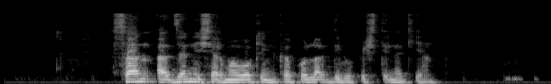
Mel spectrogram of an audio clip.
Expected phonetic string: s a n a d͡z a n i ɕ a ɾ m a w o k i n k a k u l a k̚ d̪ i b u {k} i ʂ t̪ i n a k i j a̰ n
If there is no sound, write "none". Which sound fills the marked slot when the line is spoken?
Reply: p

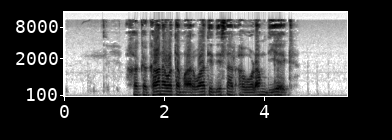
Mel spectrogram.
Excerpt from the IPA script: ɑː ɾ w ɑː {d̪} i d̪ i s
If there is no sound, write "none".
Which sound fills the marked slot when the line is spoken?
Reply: t̪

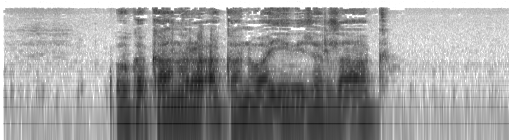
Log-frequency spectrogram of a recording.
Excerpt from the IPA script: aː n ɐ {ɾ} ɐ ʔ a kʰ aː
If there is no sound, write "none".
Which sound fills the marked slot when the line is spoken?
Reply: ɾ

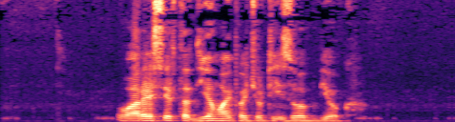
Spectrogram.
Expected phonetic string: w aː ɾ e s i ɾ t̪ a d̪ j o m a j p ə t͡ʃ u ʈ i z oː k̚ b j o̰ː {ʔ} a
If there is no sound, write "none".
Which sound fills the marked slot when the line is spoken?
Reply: k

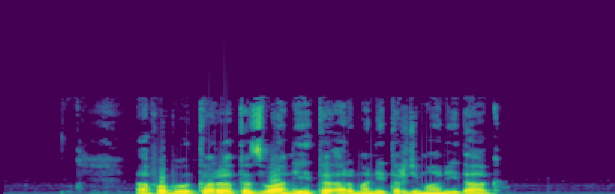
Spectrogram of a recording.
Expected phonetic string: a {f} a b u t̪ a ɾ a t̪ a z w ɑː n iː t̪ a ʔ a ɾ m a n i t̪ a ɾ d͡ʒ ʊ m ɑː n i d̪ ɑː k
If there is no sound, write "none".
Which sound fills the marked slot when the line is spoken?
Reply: f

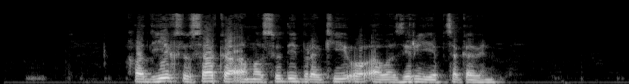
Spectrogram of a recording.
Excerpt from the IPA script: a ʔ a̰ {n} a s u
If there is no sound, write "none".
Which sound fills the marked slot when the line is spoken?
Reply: m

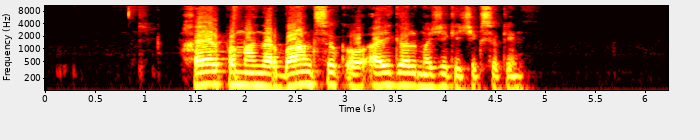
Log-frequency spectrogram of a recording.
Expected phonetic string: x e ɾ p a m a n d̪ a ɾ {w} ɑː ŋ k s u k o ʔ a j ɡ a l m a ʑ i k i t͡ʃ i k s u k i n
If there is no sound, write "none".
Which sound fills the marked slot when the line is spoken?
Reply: b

